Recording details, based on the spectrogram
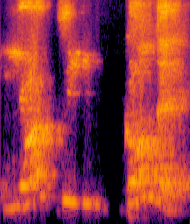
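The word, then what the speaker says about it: Jyoti Gondek: Yoti Golden, right? Is my pronunciation close? Correct. Yes, very good.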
